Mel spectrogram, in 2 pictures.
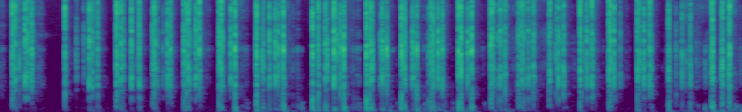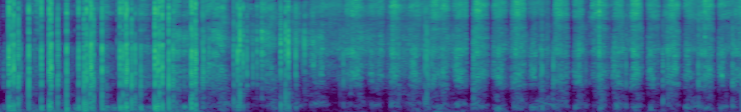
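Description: Long nail tips tap and scratch the printed back panel of a small, hollow paperboard press-on nail box held upright. Quick, dry, sharp taps come in uneven bursts with a hollow, low thud, growing denser and louder. After about ten seconds they give way to a steadier, brighter scratching rasp.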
